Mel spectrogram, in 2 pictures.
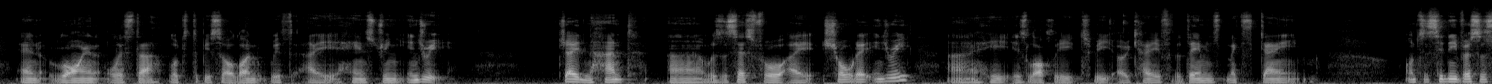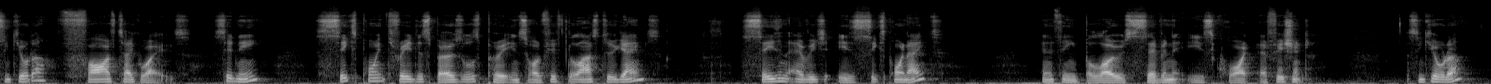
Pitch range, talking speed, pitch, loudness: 90-115 Hz, 125 wpm, 105 Hz, -27 LUFS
